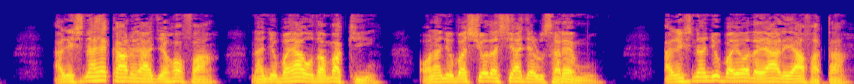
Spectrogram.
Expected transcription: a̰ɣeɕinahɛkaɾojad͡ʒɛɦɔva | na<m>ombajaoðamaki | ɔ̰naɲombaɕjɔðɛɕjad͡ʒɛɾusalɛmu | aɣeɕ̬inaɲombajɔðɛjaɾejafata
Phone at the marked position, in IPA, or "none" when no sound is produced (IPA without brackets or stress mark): ɲ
